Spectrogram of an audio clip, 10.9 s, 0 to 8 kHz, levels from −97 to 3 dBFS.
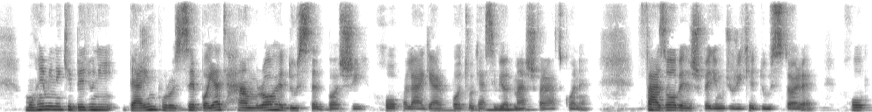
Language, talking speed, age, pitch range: Persian, 155 wpm, 30-49, 145-175 Hz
